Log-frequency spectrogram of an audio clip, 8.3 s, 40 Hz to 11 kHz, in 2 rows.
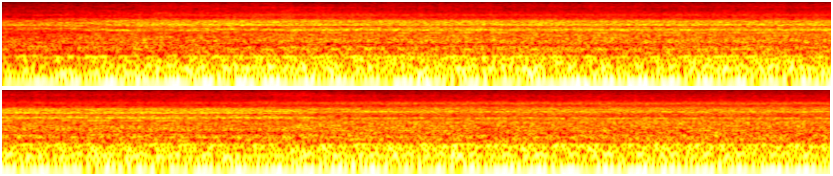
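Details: Volvo Penta 5.7 marine engine: loud, uneven, lumpy idle with an irregular beat around three per second and bad vibration; one cylinder turns over easily with no compression, a misfire.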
